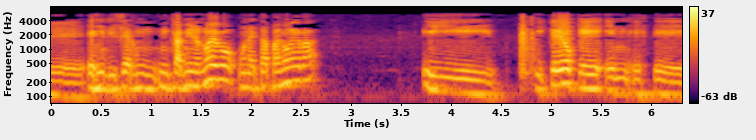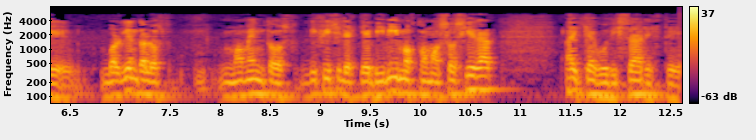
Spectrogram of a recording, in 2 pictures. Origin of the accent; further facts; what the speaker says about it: Carmen de Patagones, Buenos Aires Province, Argentina; yo soy nacido en Patagones y en mi época de niñez, de la época de la escuela primaria, había los personajes del pueblo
